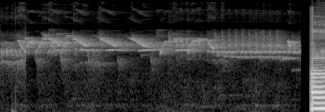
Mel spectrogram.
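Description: Java sparrows in a birdroom give a continuous run of high, thin chirps and twittering notes, close by and fairly soft. A sudden loud burst of a different sound cuts in at the very end.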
